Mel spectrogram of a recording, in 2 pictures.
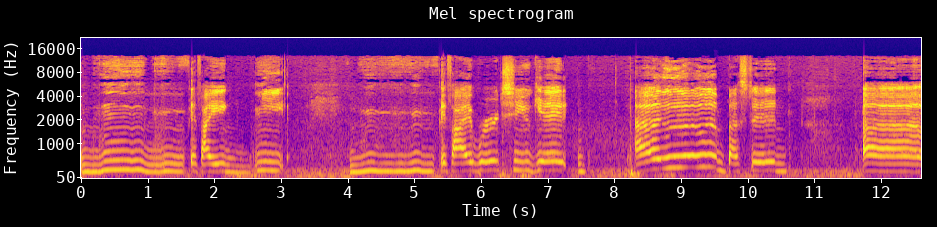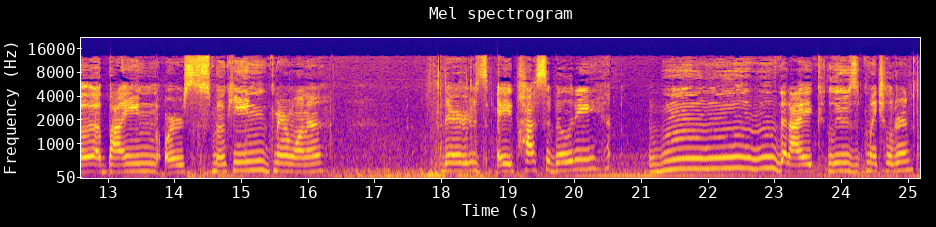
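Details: Adult woman with congenital cerebral palsy affecting motor function, with right-sided weakness and pain; severe stutter resulting from her condition. Finding: stuttering.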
